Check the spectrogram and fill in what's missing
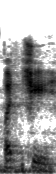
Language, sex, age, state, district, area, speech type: Hindi, male, 60+, Uttar Pradesh, Azamgarh, rural, read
